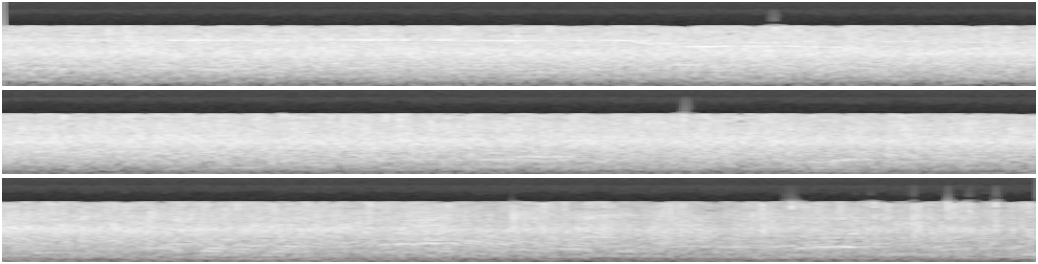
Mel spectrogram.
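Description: Concert audience applauding, with scattered voices calling out. The applause fades a little over the last couple of seconds.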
